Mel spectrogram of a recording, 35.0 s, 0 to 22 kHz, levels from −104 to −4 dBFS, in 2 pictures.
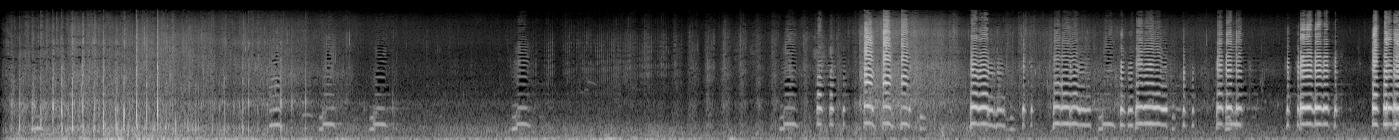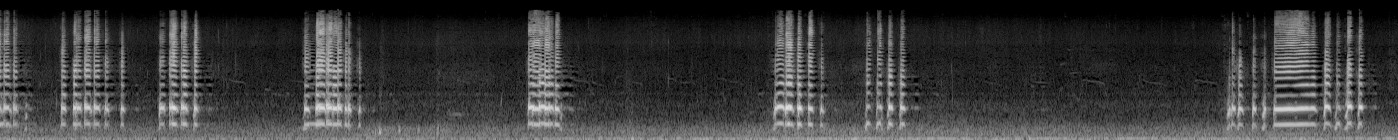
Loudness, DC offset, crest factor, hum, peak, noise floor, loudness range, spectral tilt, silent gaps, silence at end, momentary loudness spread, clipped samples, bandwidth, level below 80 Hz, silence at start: -26 LUFS; under 0.1%; 26 dB; none; -6 dBFS; -53 dBFS; 20 LU; -0.5 dB/octave; none; 0.05 s; 25 LU; under 0.1%; 16.5 kHz; -48 dBFS; 0.05 s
